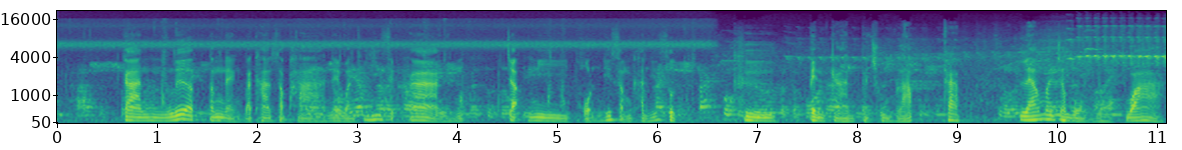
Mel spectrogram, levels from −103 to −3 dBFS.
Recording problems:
animal sounds; loud; throughout; 10 dB below the speech
voice in the background; loud; throughout; 9 dB below the speech

